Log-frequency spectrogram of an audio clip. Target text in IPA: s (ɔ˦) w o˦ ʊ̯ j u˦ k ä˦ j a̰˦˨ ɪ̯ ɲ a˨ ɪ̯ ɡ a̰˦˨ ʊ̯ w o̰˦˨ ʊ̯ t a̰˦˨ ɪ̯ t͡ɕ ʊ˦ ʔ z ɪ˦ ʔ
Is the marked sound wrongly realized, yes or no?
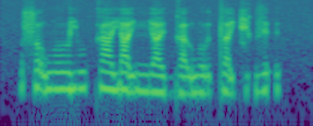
yes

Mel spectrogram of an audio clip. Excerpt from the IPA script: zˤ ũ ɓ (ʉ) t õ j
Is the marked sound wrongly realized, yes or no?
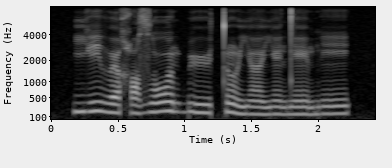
no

